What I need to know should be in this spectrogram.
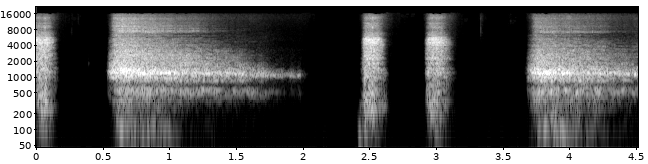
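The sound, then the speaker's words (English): Breathing exercise: quick inhales sniffed through the nose alternate with long, steady exhales through the mouth. Two short sniffs come back to back before the final drawn-out breath out, with no talking. “I did this breath practice of just breathing in 2 strokes through my nose and 1 out through my mouth.”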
